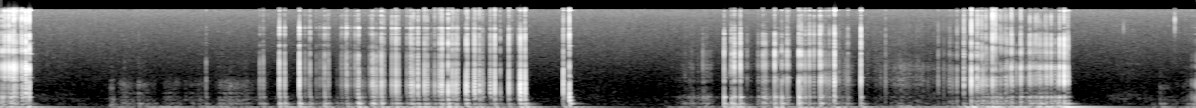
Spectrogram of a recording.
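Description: A thin metal medical needle or probe, held in long-nailed fingers, is scratched across the soft, porous surface of a large black foam windscreen on a studio microphone. The result is close, bassy, crackling scratches and rustles in dense, irregular bursts with sharp clicks and a bright hiss on the strokes. The scratching eases into near-silence around the eight-second mark before picking up again.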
